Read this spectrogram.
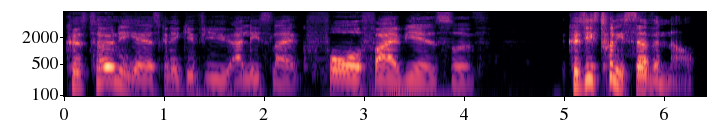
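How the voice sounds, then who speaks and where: A man's voice: mid-range voice, very animated, a little slow, bright, forceful tone. A young man with a London roadman accent, debating football casually in slang peppered with "bro", "man" and "yeah". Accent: London, urban street slang (roadman).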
